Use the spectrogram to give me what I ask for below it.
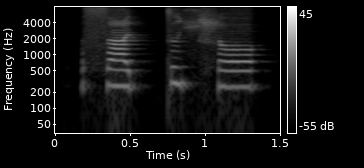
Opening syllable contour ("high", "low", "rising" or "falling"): low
